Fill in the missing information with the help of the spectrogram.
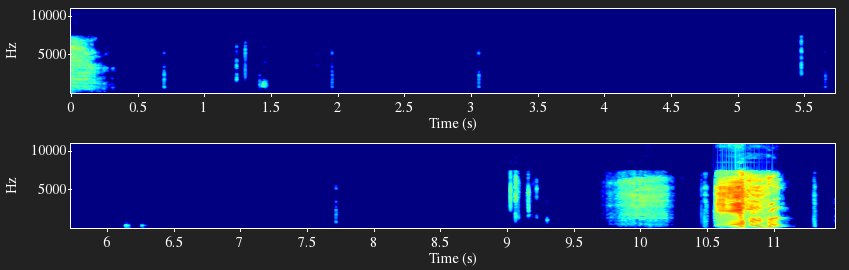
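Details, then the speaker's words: Adult cough: after near silence, a quick breath in followed by one short, harsh, voiced cough. "okay okay I sound like I'm dying when I cough"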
